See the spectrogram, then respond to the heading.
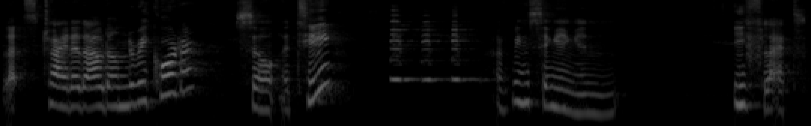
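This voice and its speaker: A woman in her thirties with a Dutch accent, teaching recorder technique from her sofa and sounding out the syllables slowly as she demonstrates. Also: on the high side, sing-song, over music. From Netherlands. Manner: demonstrates syllables by singing and speaking them slowly. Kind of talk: instructional video lesson. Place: living room, seated on a sofa.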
